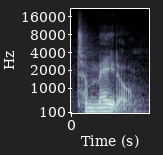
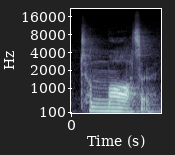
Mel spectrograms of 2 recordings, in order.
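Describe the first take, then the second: First: It is said with an American accent. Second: It is said with a British accent. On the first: "That is American English" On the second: "Anybody who speaks British English will pronounce it tomato"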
